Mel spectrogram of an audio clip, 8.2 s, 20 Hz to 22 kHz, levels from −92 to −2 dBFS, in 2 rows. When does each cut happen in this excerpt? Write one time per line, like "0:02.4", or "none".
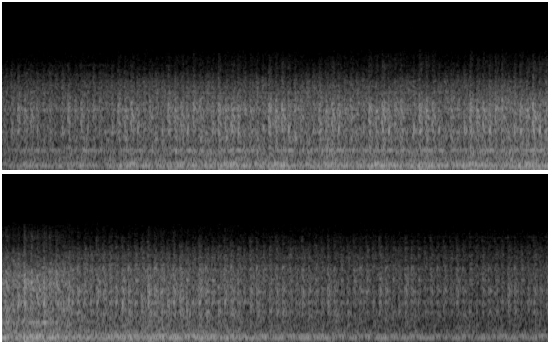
none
